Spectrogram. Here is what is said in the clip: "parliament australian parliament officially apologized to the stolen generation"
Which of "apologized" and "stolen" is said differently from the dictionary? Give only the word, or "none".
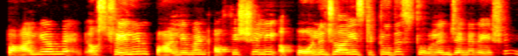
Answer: none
